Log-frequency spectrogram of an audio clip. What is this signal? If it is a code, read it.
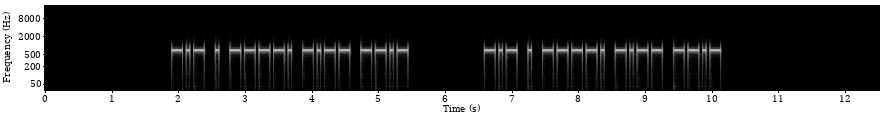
Morse code, heard as a keyed tone, about 22 wpm, 700 Hz. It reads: KE9YQ KE9YQ
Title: USA Call Signs - 5 Characters - Repeated 2x - 22wpm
